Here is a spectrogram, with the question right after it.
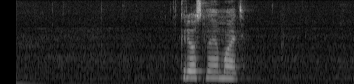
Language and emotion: Russian, neutral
